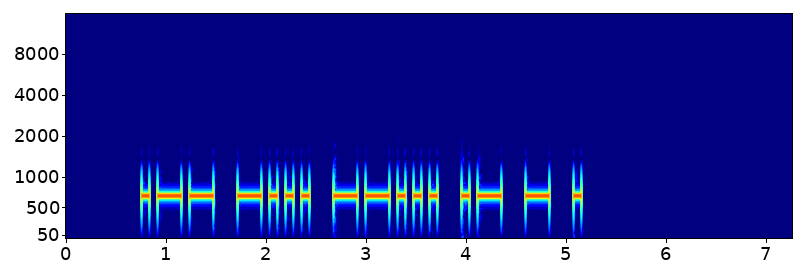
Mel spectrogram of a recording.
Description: Morse code, heard as a keyed tone, about 15 wpm, 700 Hz. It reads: WB7ATE
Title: USA Call Signs - 6 Characters - Repeated 2x - 15wpm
